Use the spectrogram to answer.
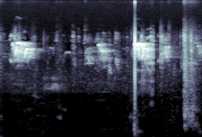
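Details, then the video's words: Indian ringneck parakeet giving high, harsh chattering calls in short bursts, with a sharp click and a louder broadband screech near the end. "Natural sound Indian Ringneck"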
